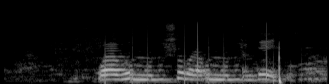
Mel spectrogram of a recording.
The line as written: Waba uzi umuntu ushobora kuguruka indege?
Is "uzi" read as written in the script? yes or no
no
